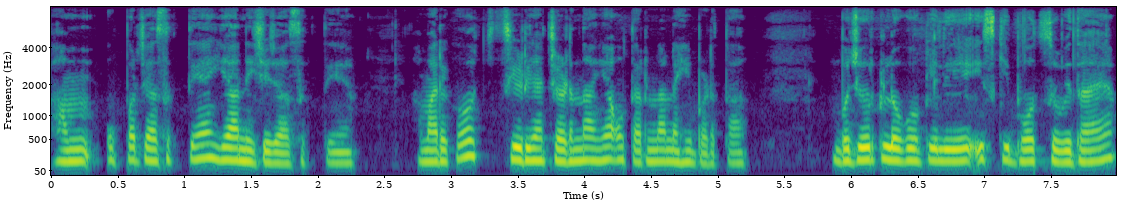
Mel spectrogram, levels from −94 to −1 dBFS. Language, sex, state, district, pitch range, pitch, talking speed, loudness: Hindi, female, Haryana, Rohtak, 160-180 Hz, 170 Hz, 195 wpm, -15 LUFS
